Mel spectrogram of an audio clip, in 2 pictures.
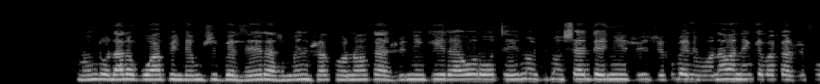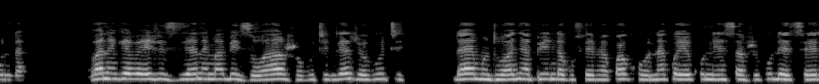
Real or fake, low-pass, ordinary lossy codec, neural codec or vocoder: real; 7.2 kHz; MP3, 32 kbps; none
